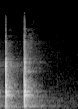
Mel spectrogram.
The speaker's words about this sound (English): King's grandson is living in somebody's house. And there's a knock on the door.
